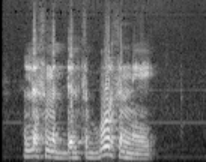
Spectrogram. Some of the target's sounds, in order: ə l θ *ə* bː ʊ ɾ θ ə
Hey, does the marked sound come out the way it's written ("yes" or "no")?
yes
